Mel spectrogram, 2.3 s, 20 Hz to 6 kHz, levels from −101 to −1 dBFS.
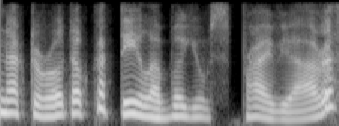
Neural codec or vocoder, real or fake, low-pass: codec, 16 kHz in and 24 kHz out, 0.4 kbps, LongCat-Audio-Codec, four codebook decoder; fake; 5.4 kHz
